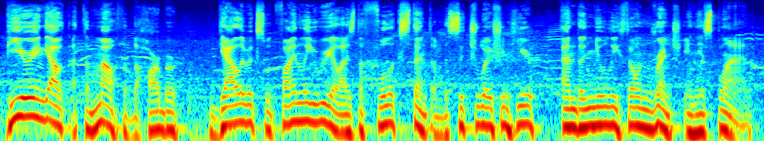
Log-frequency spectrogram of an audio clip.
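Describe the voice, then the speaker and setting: Faint music accompanies a man reading scripted fantasy narration. His mid-range voice is mellow and dark, and he describes the scene with a steady storyteller's pace.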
